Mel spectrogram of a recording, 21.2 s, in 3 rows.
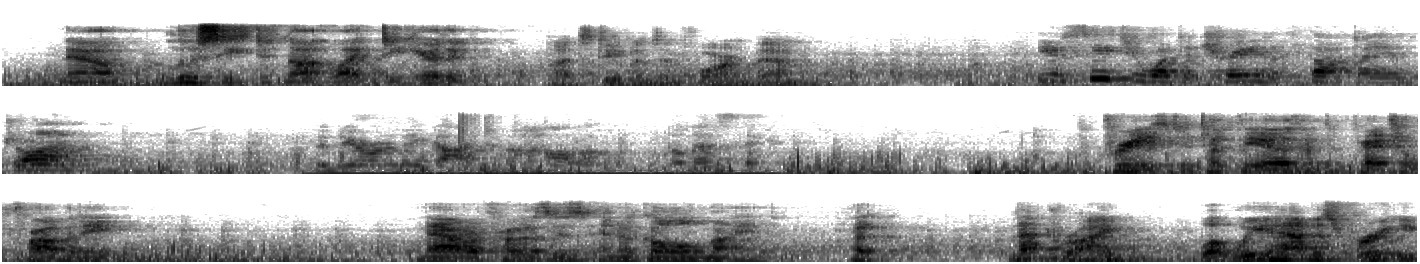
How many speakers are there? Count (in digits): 5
